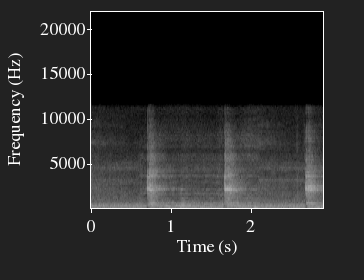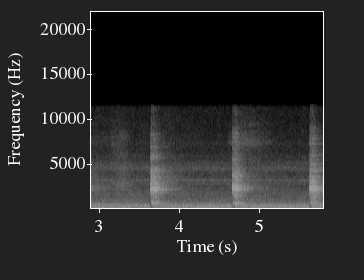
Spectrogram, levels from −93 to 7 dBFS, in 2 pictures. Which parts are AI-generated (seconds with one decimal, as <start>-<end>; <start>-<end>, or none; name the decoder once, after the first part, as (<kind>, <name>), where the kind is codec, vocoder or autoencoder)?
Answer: 0.6-2.1 (codec, SNAC)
